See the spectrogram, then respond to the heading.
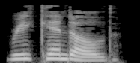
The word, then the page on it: rekindled: British English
